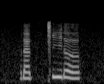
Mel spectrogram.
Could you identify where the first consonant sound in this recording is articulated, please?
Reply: alveolar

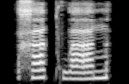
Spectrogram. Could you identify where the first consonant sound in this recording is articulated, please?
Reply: velar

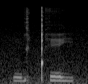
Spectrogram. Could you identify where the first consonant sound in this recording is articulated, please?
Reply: velar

